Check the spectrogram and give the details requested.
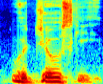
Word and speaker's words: Wojcicki: Wojcicki, did I say it wrong?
